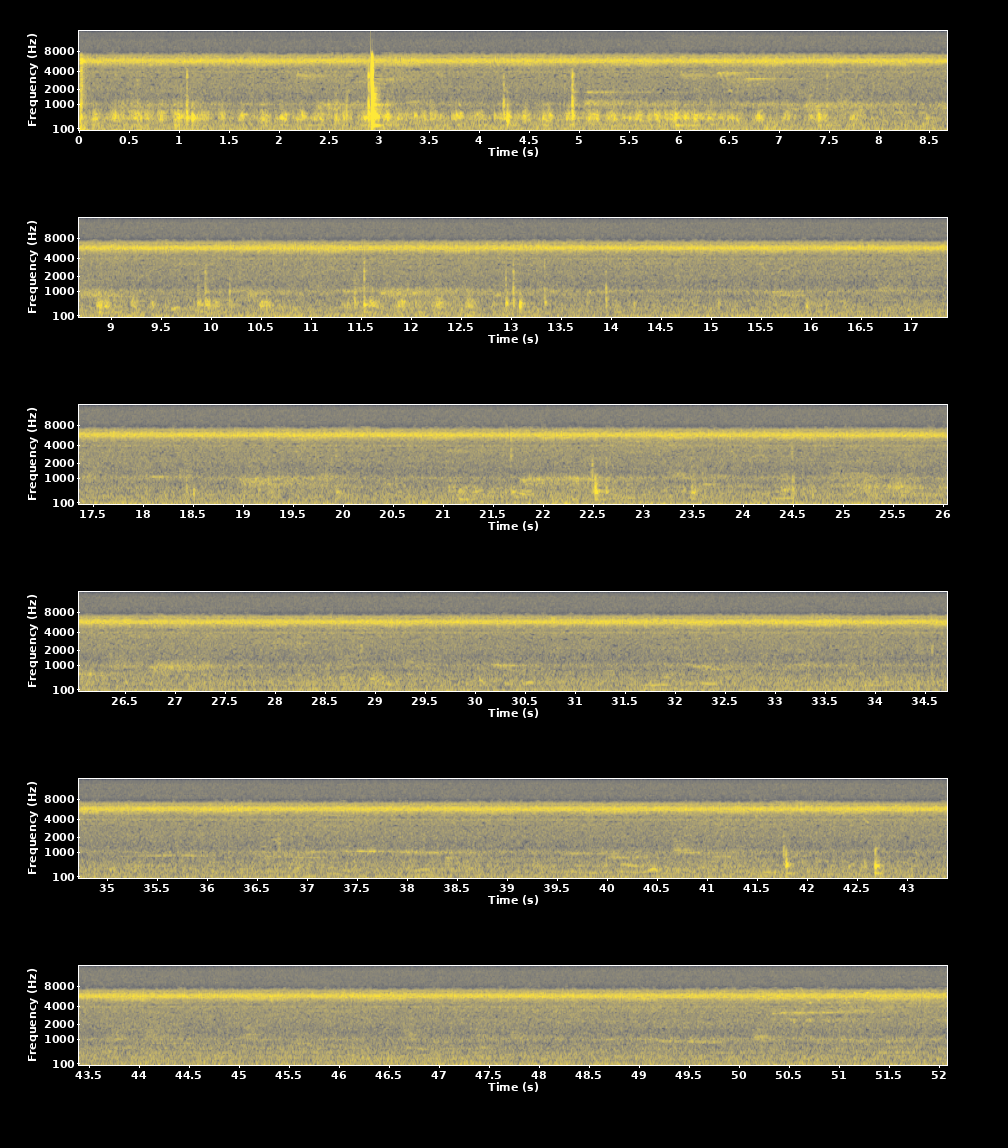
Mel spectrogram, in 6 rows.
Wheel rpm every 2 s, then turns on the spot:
0, 0, 0, 0, 0, 0, 0, 0, 0, 0, 0, 0, 0, 0, 0, 0, 0, 0, 0, 0, 0, 0, 0, 0, 0, 0.
none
